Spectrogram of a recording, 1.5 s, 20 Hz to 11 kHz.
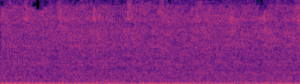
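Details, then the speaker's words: Toyota Soarer / Lexus SC400 1UZ-FE V8 after fixing no-idle issue, headlights on while ECU relearns: revs pick up then level off into a steady, even idle with no misses or knocks; sounds healthy. "So the ECU is basically picking up timing and everything else where everything is. So that sounds healthy."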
